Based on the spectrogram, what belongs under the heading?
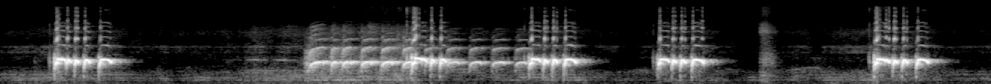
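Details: Local zebra dove song meant as a lure in the rainy season: short stuttered phrases spaced about every two seconds, with one longer rolling run of quick repeated coos in the middle, otherwise silent.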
